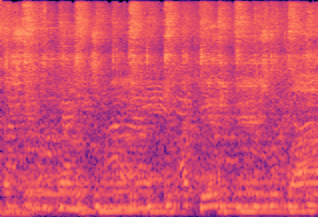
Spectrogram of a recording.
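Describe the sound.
Dense chatter of hundreds of maskless drinkers crowded together outside a bar below Sugarloaf Mountain in Rio, many overlapping voices talking at once in a steady hubbub.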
